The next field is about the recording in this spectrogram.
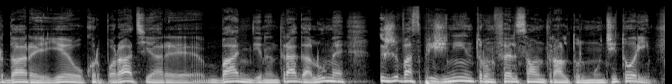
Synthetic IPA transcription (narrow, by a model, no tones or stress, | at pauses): rd̪aɾe̞je̞o̞ko̞rpo̞ɾat̪sijeaɾe̞banʲd̪inɨnt̪ɾeaɡalume̞ | ɨʃ̬vaspɾiʒiniɨnt̪ɾunfe̞lsawɨnt̪ɾealt̪ulmunt͡ʃit̪o̞ɾḭ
